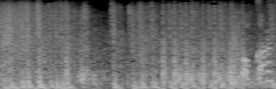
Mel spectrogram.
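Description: A gun fires in quick bursts.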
